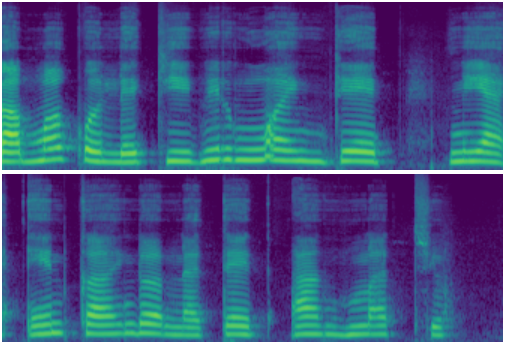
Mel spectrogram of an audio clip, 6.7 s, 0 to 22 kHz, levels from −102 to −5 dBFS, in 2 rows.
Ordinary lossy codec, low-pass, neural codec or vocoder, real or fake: none; none; codec, 44.1 kHz, 1.7 kbps, Pupu-Codec; fake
